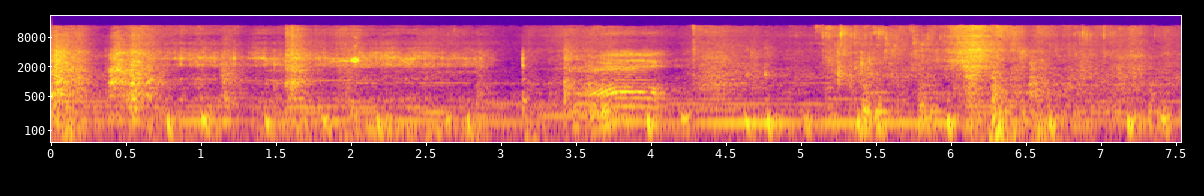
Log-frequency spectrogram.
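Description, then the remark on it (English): Water pours steadily into a bowl of pancake batter as the batter is being mixed, a continuous splashing gurgle with a few light clinks and shuffles of kitchen handling throughout. “Making our pancake batter, adding some water.”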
